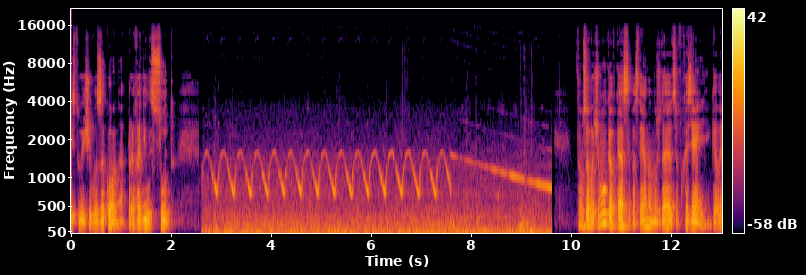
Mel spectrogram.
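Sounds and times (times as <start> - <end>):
police siren sweeping: 2.6 - 9.7.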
